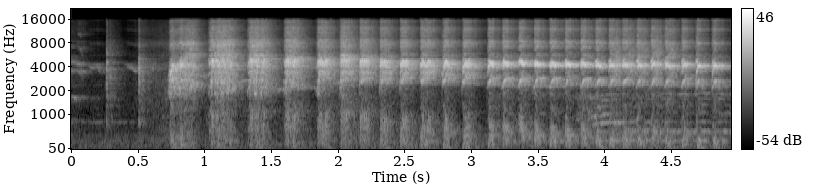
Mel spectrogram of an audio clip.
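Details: House-kept white-rumped shama giving a fast, loud, high trill of even notes, about three per second, held steady for several seconds after a few scattered opening notes.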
